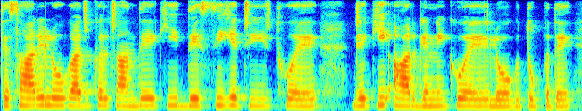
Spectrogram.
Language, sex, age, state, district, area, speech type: Dogri, female, 30-45, Jammu and Kashmir, Reasi, rural, spontaneous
